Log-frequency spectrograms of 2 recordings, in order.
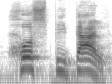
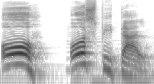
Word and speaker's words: hospital: is pronouncing their agents please do not pronounce your H's when speaking Spanish for example you do not say hospital that is incorrect you would say oh Hospital okay it's not Hotel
